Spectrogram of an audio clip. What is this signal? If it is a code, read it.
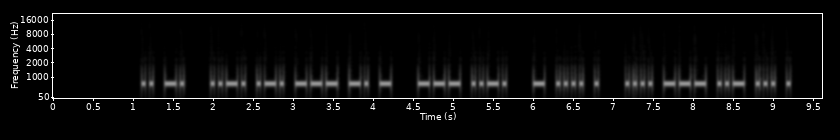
Morse code, heard as a keyed tone, about 25 wpm, 700 Hz. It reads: IN FRONT OF THE HOUSE
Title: Sets of 5 Words Encore2 25wpm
